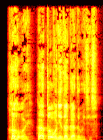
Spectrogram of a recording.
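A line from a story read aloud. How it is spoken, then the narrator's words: Chuckling. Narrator (Russian): хохотнул незнакомец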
